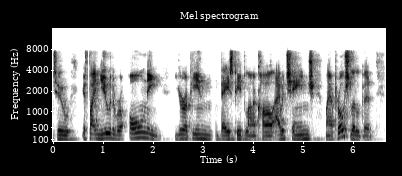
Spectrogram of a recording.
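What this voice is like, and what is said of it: Irish accent. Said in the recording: “because I'm an Irish person ... They love my accent”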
